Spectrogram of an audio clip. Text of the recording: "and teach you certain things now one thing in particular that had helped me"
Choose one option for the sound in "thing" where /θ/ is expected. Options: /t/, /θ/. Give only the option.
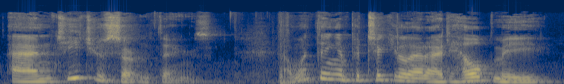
/θ/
